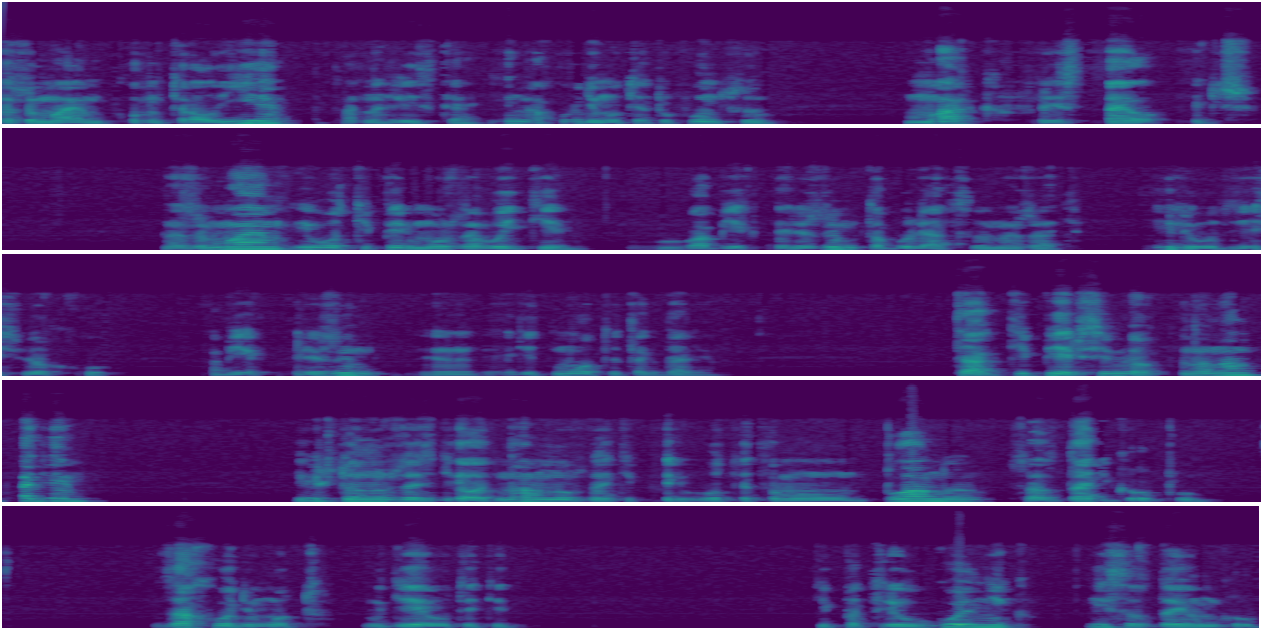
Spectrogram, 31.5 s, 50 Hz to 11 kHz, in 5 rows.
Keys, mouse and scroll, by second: 1.5 ctrl+e, 9.9 Tab, 12.7 click, 18.1 KP_7, 19.9-21.1 scroll up 1, 30.6 click.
